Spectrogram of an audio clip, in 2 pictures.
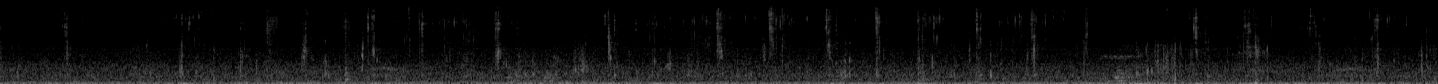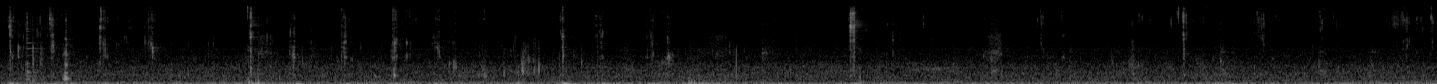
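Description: Close-up chewing of rice and curry eaten by hand: a steady stream of small wet mouth clicks and smacks as a mouthful is chewed.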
